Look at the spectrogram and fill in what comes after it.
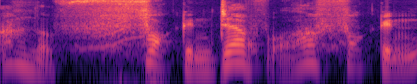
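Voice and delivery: super deep, slow demonic voice. Retelling a movie scene, mimicking a character in a super deep demonic voice. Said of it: "goes into, like, the super deep demonic voice".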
